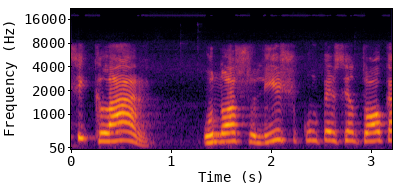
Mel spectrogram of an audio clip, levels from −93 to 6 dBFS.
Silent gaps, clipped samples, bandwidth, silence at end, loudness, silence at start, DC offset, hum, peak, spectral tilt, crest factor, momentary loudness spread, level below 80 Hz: none; under 0.1%; 19 kHz; 0 s; -19 LUFS; 0 s; under 0.1%; none; -6 dBFS; -4.5 dB/octave; 14 dB; 10 LU; -70 dBFS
